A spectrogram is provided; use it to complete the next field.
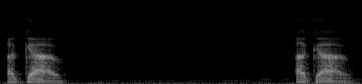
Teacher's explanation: the stress is on go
